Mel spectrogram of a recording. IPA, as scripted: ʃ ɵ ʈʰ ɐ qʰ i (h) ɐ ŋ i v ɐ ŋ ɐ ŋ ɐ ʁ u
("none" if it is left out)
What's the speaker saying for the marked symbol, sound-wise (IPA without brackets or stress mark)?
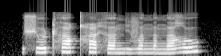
h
